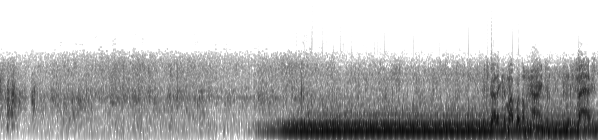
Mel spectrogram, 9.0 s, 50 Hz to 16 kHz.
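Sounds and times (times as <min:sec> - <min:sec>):
road noise: 0:00.5 - 0:08.9
parked car engine idling late at night: 0:03.3 - 0:08.9.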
